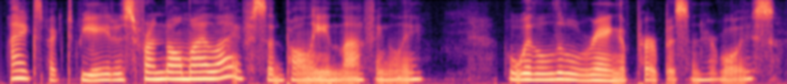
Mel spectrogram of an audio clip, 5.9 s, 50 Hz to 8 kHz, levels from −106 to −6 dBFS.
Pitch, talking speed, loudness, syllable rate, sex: 220 Hz, 225 wpm, -16 LUFS, 6.2 syllables/s, female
